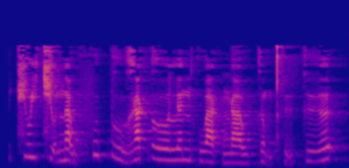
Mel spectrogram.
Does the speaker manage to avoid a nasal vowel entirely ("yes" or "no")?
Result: yes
